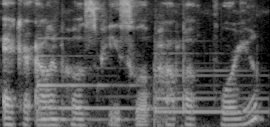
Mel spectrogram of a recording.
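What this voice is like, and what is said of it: Slight Southern American twang. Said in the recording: “my little southern twang”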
